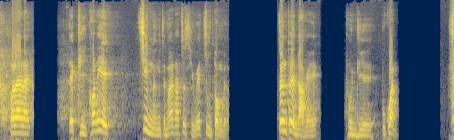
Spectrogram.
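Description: An elderly man speaks with animation through a microphone and loudspeakers in a large echoing hall.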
